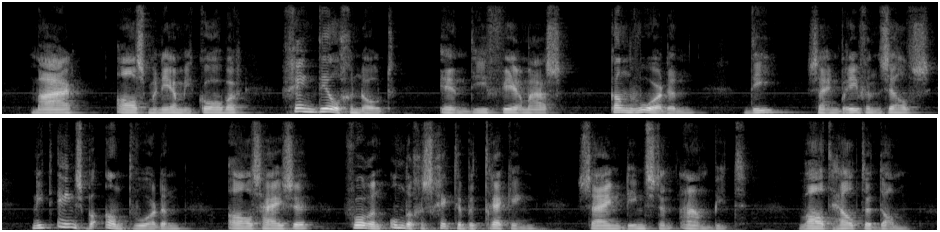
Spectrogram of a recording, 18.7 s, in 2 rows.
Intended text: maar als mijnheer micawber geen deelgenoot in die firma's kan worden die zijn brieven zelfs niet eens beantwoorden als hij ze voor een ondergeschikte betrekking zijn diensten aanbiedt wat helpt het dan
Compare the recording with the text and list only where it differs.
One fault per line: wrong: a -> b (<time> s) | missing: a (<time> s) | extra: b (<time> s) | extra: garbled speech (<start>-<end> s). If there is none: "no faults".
no faults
